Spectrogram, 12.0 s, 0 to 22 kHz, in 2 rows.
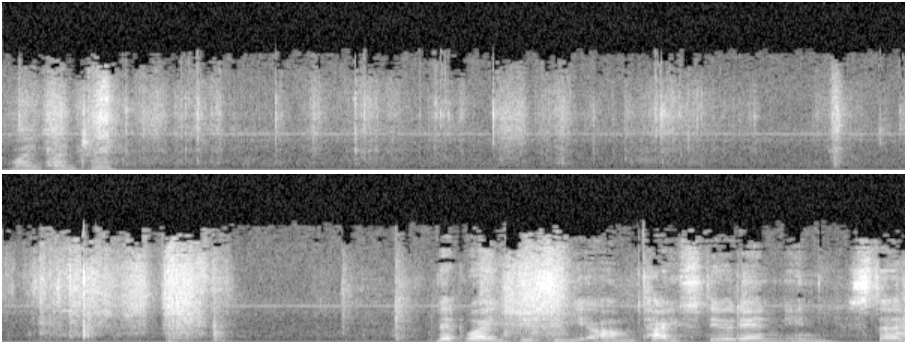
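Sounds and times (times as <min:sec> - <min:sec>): paper clicks and rustles: 0:00.3 - 0:07.5.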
